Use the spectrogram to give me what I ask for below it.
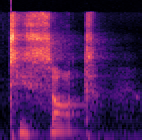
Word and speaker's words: Tissot: So yeah, this particular Tissot, which is the proper way to pronounce it.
